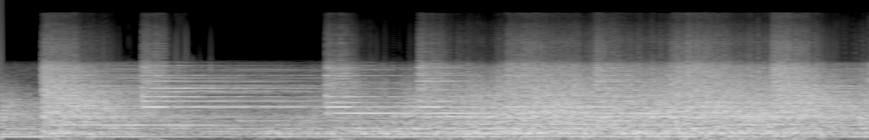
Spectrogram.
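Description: Timpani and piano playing together: three struck chords with ringing pitched tones, about a second apart, then a louder, sustained passage over a steady low drum tone.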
